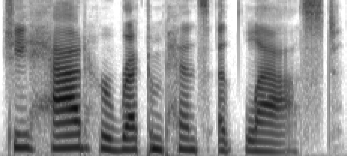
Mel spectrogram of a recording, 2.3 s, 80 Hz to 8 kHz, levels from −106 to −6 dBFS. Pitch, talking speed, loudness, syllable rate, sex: 210 Hz, 155 wpm, -19 LUFS, 4.2 syllables/s, female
